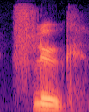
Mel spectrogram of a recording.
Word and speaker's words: Flug: Flug. Okay, Fluga in. Okay, never mind. Okay. He said Flug is hard G.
